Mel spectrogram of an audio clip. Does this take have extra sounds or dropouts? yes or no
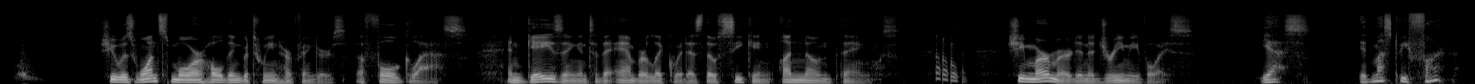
yes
